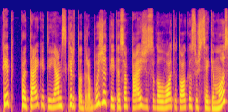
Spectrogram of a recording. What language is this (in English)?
Lithuanian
